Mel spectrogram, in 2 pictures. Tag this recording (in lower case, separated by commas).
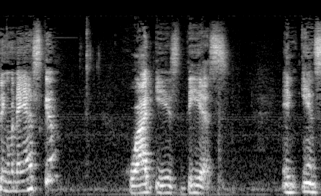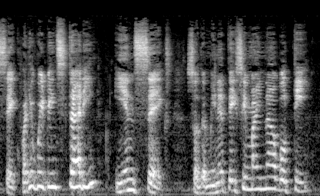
speech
